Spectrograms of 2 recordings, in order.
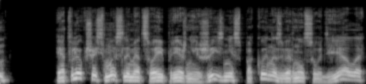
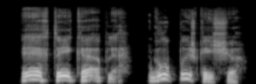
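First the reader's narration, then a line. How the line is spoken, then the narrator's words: Affectionate smile. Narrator (Russian): ласково улыбнулся Ленька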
